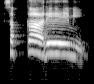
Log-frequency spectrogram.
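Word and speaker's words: सक्कारेमि: आगे सक्कारेमी, सक्कारेमी, सक्कारेमी। क्योंकि स पर दबाव आएगा, डबल क है पीछे, सक्कारेमी।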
